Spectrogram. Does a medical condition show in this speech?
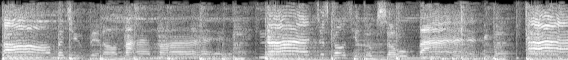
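No.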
